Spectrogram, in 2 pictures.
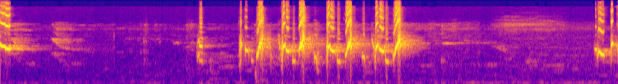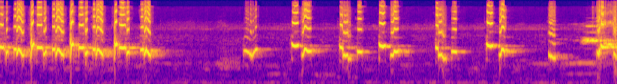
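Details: Yellow-vented bulbul song used as a lure to make kept birds sing: a brief note, then dense bursts of busy chattering notes, a pause, and a run of separate slurred chirps near the end.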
